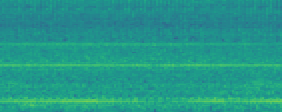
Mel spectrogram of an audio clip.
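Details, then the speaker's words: Toyota Corolla, first start after a replacement engine was just installed: smooth, even idle with a steady hum and faint high tones, no knocking or rattles; engine running very well, as expected. "como previsto né motor está funcionando muito bem mas nada muito bem mesmo olha aqui beleza"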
